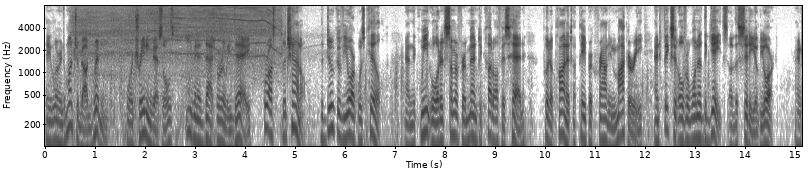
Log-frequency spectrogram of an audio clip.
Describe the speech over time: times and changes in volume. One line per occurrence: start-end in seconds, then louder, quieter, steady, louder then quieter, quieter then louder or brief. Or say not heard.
0.0-15.1 steady.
